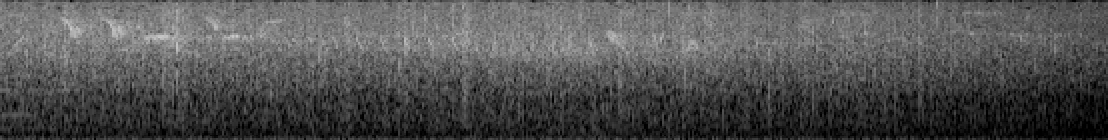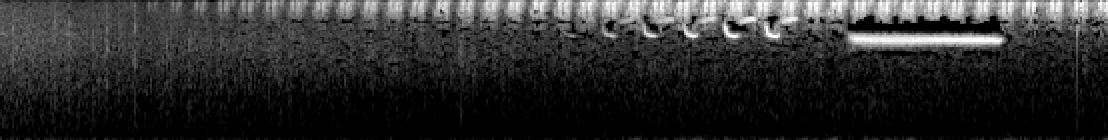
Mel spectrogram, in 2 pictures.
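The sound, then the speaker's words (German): Steady rain patters over an open wild meadow for several seconds, then gives way to a dense, pulsing chorus of crickets chirping rhythmically, with no voices. “Ein Festtag für eine Wildwiese ist nach einem Landregen aufkommende Sonne, ein leichtes Verdampfen, ein wärmer werden und dann krabbeln die Konsorten die Halme hoch und springen und fliegen, das ist eine Wonne.”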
